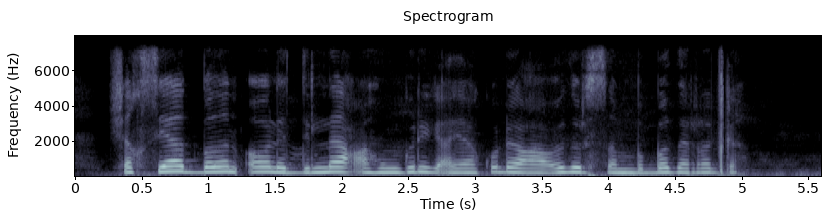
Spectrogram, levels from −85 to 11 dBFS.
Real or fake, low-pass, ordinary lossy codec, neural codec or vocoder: real; 7.2 kHz; none; none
